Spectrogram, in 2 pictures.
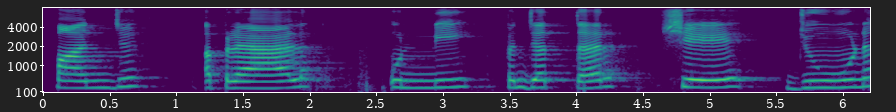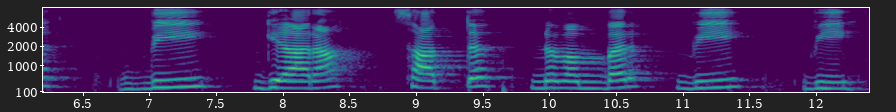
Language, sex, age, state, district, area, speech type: Punjabi, female, 18-30, Punjab, Tarn Taran, rural, spontaneous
